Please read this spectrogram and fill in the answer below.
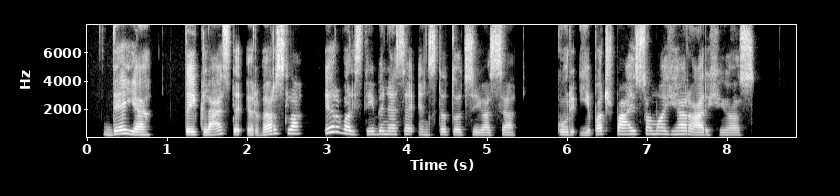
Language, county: Lithuanian, Utena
